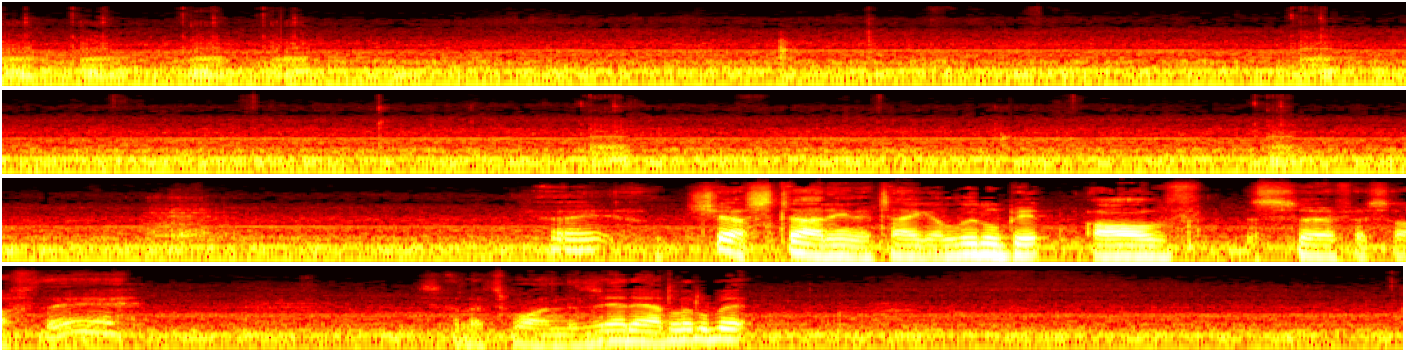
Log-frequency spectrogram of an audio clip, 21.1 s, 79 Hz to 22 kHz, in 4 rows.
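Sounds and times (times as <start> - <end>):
lathe humming: 0.0 - 20.4.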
